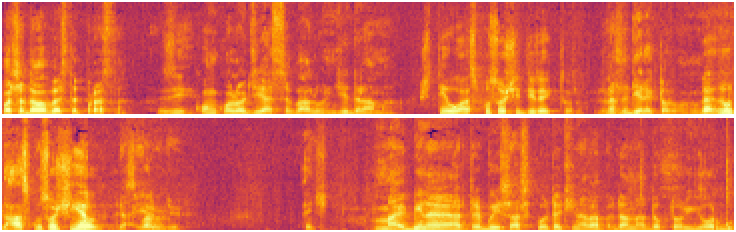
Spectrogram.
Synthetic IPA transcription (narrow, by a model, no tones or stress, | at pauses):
pot̪ʲsəd̪awovest̪epɾoast̪ə | zikoŋko̞lo̞d͡ʒiasevaːlṵnd͡ʒid̪ɾa̰ma̰ | ʃt̪iwaspusoʃid̪iɾek̚t̪o̞ɾunasd̪iɾek̚t̪o̰ɾṵd̪anud̪aːspusoʃijelasevaund͡ʒi | d̪̥et͡ʃʲ | majbineart̪ɾe̞buisəa̰skṵlt̪et͡ʃine̞vaped̪oamnad̪o̞kt̪o̞rjorɡu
